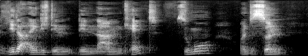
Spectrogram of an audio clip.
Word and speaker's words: Sumo: Nun, ich bin derjenige, der Sumo gut findet, und das wäre jetzt sozusagen die exakte Aussprache, wäre langes O hinten, Sumo.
